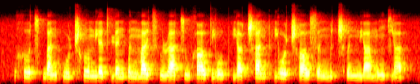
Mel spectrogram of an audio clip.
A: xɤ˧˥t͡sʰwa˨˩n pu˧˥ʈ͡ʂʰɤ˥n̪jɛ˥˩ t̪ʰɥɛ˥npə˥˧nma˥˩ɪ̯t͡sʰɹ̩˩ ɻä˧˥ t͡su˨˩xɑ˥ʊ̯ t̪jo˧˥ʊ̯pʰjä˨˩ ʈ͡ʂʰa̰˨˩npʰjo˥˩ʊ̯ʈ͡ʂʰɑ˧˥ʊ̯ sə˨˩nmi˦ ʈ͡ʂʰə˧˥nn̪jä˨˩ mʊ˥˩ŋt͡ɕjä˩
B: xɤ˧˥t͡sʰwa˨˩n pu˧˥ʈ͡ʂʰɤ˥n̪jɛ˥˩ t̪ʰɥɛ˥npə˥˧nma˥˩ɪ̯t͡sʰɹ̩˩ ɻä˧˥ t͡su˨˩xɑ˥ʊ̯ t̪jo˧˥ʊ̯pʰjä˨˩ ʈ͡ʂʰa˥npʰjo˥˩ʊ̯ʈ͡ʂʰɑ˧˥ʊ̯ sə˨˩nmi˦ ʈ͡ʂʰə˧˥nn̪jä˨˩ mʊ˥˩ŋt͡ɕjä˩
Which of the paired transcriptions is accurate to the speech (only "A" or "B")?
B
